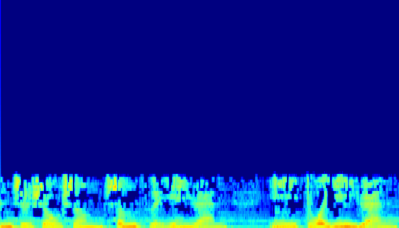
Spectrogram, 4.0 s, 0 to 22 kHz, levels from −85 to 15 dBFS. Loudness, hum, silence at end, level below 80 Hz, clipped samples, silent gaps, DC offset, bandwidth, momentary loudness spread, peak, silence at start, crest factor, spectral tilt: -22 LUFS; none; 0 s; -46 dBFS; under 0.1%; none; under 0.1%; 5.4 kHz; 9 LU; -6 dBFS; 0 s; 14 dB; -3.5 dB/octave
